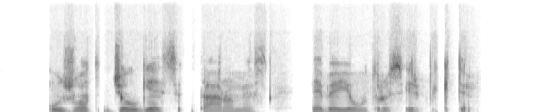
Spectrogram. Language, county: Lithuanian, Panevėžys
